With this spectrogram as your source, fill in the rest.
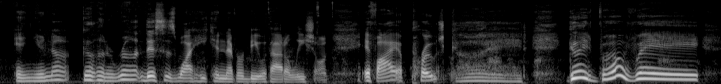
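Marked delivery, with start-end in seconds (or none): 4.5-6.9 cheerful, bright, high-pitched, drawn-out happy voice. Approaching a dog and praising him: happy voice. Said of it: "happy voice".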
